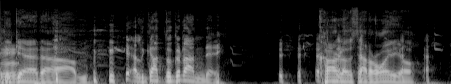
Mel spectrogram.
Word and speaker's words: Carlos Arroyo: Carlos Arroyo. That was pretty good. That one. That one works. Good roll of the R.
